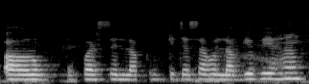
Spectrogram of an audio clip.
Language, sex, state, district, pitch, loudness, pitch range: Hindi, female, Bihar, West Champaran, 230 Hz, -19 LUFS, 225-245 Hz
